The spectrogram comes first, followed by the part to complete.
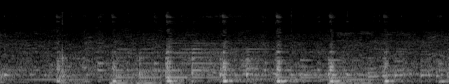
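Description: Live bluegrass band starting a song: plucked strings picking a steady beat of about two notes a second over upright bass.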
